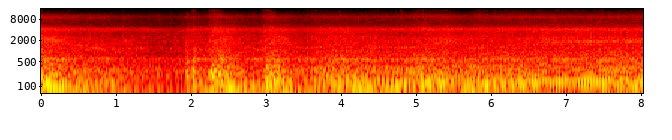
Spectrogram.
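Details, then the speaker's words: Honda Deauville motorcycle after carb clean, first start on choke, low fuel, fuel pump reconnected: even, steady run with clean throttle blips, no knocks or misses; normal running, sounds smooth. "That sounds very good. Sounds smooth."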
